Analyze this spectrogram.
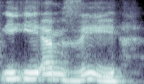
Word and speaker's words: Wemyss: yeah I've got my my um IC pronunciation as my maiden name we MZ uh you know that's one way around a Scottish name like mine it's good it's good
